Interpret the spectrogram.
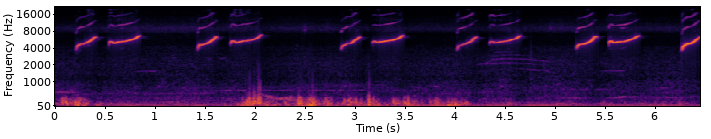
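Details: Thin, high, upslurred whistles from a ruby-cheeked sunbird in Indonesia, repeated in pairs and triplets with gaps, a brief lower buzzy note, and steady low rustling throughout.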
